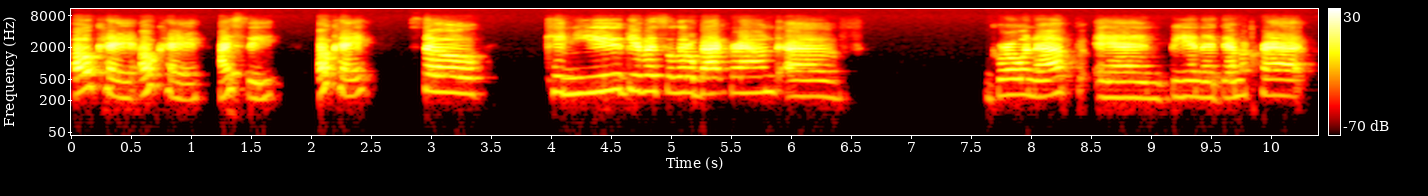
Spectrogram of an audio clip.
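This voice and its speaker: A woman's voice: high voice, steady tone, slow pace, sharp tone, dull audio. A woman hosting a podcast, asking questions in a friendly, encouraging interviewer manner. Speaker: podcast host. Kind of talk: casual interview.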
